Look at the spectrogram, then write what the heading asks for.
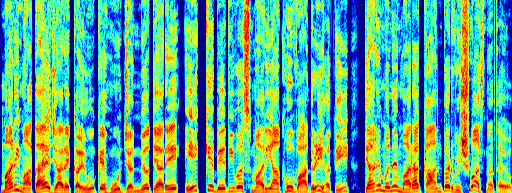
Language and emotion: Gujarati, surprised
